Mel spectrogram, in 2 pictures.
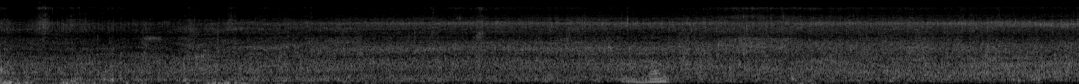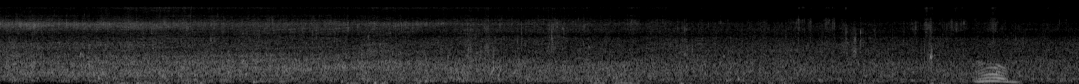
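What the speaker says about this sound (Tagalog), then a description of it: "Hindi ako makapaniwala na mayroong ilog dito sa gitna ng disyerto dito sa Saudi." Steady rushing of a river flowing through the desert in Saudi Arabia, a constant broad wash of sound that continues without pause.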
